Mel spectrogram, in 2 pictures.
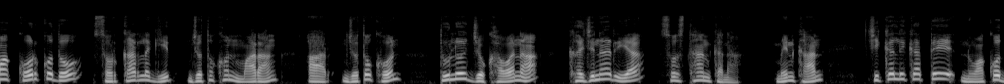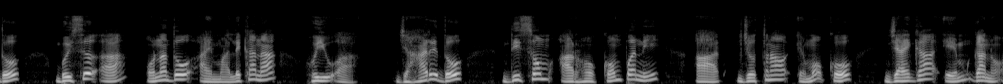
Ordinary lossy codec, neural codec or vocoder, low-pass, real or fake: AAC, 64 kbps; none; 9.9 kHz; real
